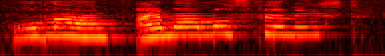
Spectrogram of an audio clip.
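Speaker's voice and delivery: put-on high-pitched kid's plea; engrossed boy protesting. Boy reading late answers his parents, high protest.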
